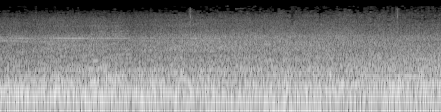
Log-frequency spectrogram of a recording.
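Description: Road traffic passing: a steady mix of car and motorcycle engines and tyre noise.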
